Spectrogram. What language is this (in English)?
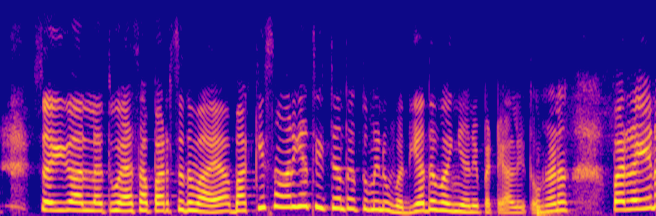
Punjabi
